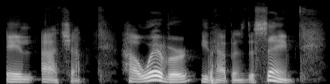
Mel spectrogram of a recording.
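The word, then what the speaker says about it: hacha: same with the word acha ax acha starts with um a consonant the H however remember that in Spanish H is a letter which is mute completely mute so when I when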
